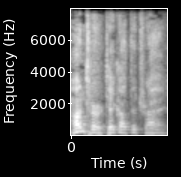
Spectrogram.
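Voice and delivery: cute, sweet put-on mom voice.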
